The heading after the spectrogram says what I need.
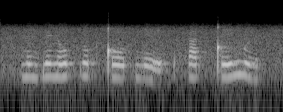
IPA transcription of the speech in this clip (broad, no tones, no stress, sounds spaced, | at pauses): ɳ ɛ ɳ b e ɳ o b d̪ o x ǃ o x n e | x a x ǃ e ŋ u ɳ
